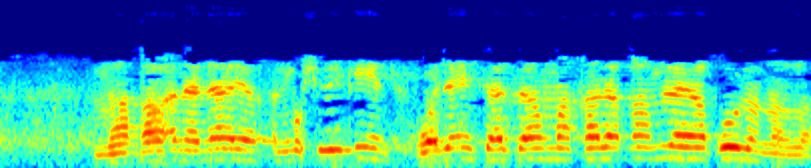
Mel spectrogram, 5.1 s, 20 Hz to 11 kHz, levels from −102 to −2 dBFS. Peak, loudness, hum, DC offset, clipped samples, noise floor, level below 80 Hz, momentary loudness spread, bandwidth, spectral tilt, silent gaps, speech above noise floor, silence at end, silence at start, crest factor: -6 dBFS; -21 LUFS; none; under 0.1%; under 0.1%; -43 dBFS; -64 dBFS; 7 LU; 3.6 kHz; -8 dB/octave; none; 22 dB; 0 s; 0 s; 16 dB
